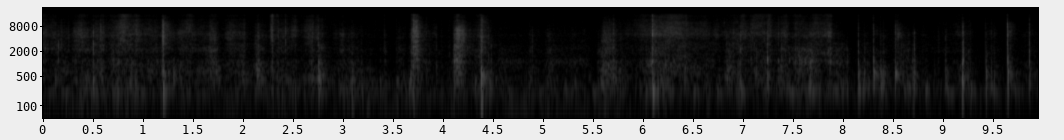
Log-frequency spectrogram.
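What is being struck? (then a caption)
Small cardboard box. Fingertips scratch and tap the lid and sides of a small, flat, light-blue printed Skoshbox cardboard box, closed and held in both hands as it is turned over. Dry, bright scratching and crinkling is heard, broken by many short, sharp taps that die away almost at once, with hardly any low end.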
